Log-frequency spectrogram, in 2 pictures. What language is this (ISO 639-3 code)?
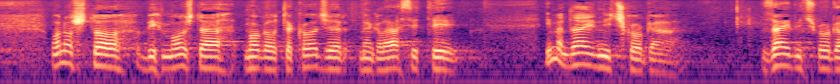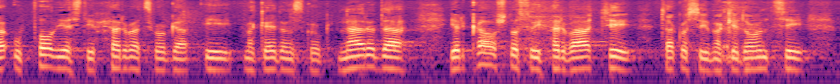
hrv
